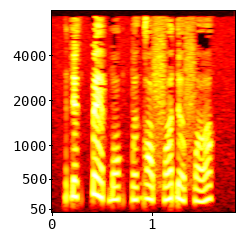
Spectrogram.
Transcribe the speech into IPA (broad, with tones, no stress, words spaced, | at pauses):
ɗɛ˦˨ k͡pɛ˦˨ ɓɔ˩˥k͡pə˩˥ɡɒ˦˨ fʌ˩˥ɗə˨˩fʌ˨˩˦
